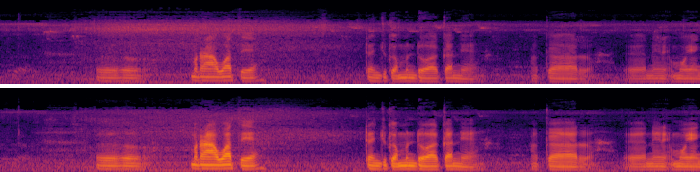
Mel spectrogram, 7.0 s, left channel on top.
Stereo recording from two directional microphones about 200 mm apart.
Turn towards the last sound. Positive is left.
turn(degrees=-10)  # may be behind; listen again after turning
